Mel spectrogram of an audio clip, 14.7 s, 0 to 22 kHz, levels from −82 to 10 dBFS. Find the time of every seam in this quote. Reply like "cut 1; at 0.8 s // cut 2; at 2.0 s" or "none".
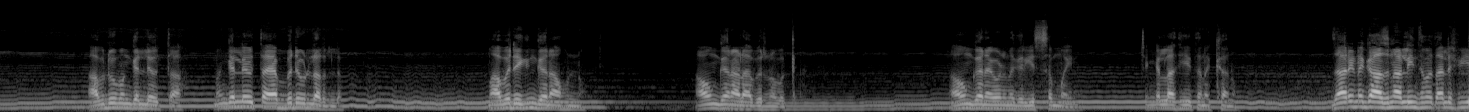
cut 1; at 0.9 s // cut 2; at 3.3 s // cut 3; at 4.9 s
